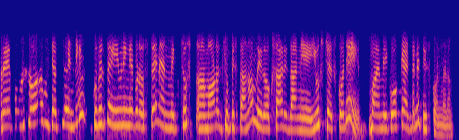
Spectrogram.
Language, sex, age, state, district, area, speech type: Telugu, female, 60+, Andhra Pradesh, Chittoor, rural, conversation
